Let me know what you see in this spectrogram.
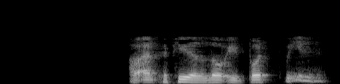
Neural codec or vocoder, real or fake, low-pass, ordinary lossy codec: codec, 16 kHz, 0.5 kbps, X-Codec, WavLM features, trained on Multilingual LibriSpeech; fake; 3.6 kHz; MP3, 16 kbps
